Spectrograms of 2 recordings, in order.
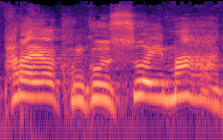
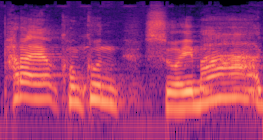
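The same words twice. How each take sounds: First: Suay carries the tone of the word 'unlucky'. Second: Suay carries the tone of the word 'beautiful'. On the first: Your wife is bad luck. The speaker calls it wrong. "이랬어요. 당신 아내 재수 없습니다" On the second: Your wife is truly beautiful. The speaker calls it right. "이래야 되는데"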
